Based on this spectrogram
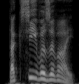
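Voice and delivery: high, urgent shout. A narrator's reading. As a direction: call out an urgent order. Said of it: "закричал папа".

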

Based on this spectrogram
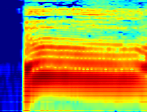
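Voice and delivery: high sweet hum; blissful hum. A narrator's reading. Bartender humming sweetly at the singer on screen. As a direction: hum with sugary delight. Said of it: "сладостно улыбнулся".

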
